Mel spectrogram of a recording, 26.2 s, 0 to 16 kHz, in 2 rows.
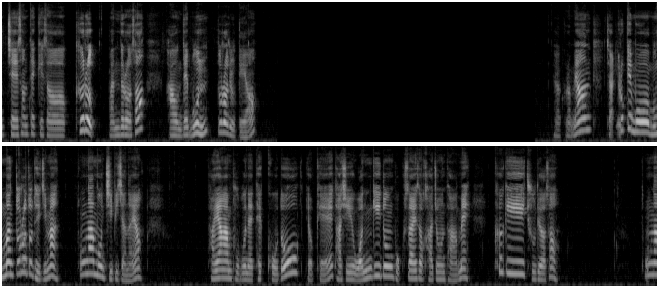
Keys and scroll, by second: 16.2 super+c, 16.4 super+v.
